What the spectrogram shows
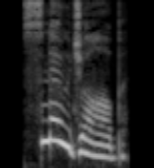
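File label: "snow job", British English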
